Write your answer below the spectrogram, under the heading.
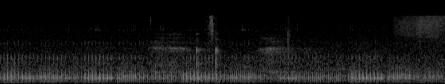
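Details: Indiana Piano Rabbit, a pet female cat, purring while sitting in a bathroom sink and grooming herself; a steady low rhythmic purr pulses roughly once per second, with a few faint clicks and rustles indoors.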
